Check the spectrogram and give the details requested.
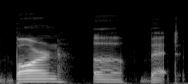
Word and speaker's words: Barnabet: don't know why yeah barnabet barna it's barn uh bat yeah but it's spelled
